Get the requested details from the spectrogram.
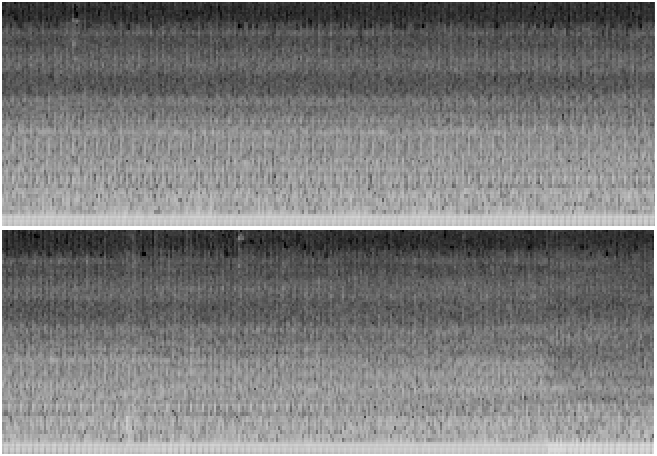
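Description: An engine idles nearby with a steady low rumble.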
